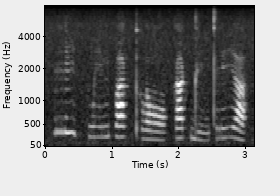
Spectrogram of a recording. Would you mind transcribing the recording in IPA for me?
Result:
r i˥˩ ʔ k w i˦˥ n p a˦˥ k̚ pʰ l ɔː˨˩ k a˦˥ k̚ d i˩˦ n t r i˥˩ a̯

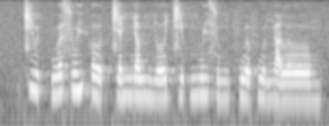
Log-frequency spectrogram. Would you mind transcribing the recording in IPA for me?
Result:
t͡ɕ ɯː˥˨ t̚ ʔ u˩˧ ə̯ s u˧˥ j h ɤː˧˩ t̚ t͡ɕ a˩˧ ɲ a˧ w ɲ ɤː˩˧ t͡ɕ e˧ p̚ ɲ u˧ j s u˩ ŋ f u˧˩ ə̯ f u˧˩ ə̯ ŋ a˧˩ l ɤː˩ m

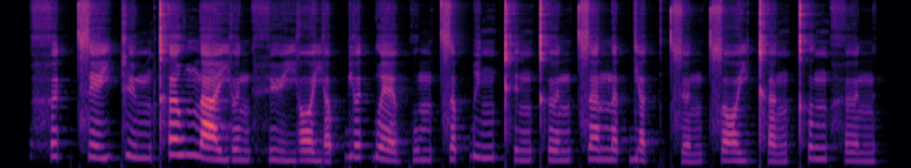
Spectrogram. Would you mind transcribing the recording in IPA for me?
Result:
h ɵ˨˥ t̚ t͡s e˨˥ j k yː˨ m kʰ ɐ˥ w n̪ aː˨ j ɵ˨˩ n h yː˨˩ j ɔː˨˩ j ɐ˨˥ p̚ j ɵ˧ t̚ w ɛː˨˩ kʷ ɐ˨ m t͡s ɐ˨˥ p̚ iː˨˧ ŋ kʰ ɪ˨˧ ŋ kʰ ɵ˨˧ n t͡s ɐ˧ n ɐ˧ t̚ j ɐ˨ k̚ t͡s ɵ˨˧ n t͡s ɔː˧ j kʰ ɐ˨˥ ŋ kʰ ʊ˥ ŋ h ɵ˧ n

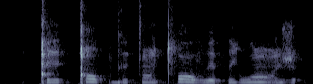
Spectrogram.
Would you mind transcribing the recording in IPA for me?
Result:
ǃ ɪ ǃ ɔ p ɡ ʉ t ɔ̃ cʰ ɔ v e θ i w ɔ̃ ʒ

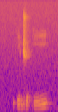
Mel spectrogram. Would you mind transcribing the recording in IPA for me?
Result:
ʔ i d͡ʒ u k i

